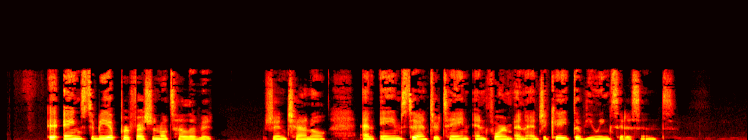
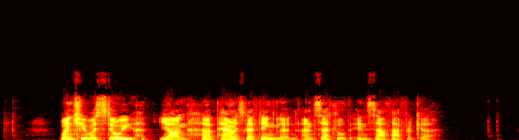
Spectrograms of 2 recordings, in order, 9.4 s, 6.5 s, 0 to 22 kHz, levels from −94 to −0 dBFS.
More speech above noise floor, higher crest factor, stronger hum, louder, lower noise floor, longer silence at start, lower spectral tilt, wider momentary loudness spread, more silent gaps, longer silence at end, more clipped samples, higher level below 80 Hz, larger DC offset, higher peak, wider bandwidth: second, 54 dB vs 68 dB; about the same, 22 dB vs 20 dB; neither; second, -23 LUFS vs -19 LUFS; second, -77 dBFS vs -88 dBFS; second, 0.6 s vs 0.75 s; about the same, -4 dB/octave vs -3.5 dB/octave; about the same, 13 LU vs 12 LU; neither; second, 0.95 s vs 1.1 s; neither; second, -72 dBFS vs -62 dBFS; neither; about the same, -2 dBFS vs 0 dBFS; first, 11.5 kHz vs 9.6 kHz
